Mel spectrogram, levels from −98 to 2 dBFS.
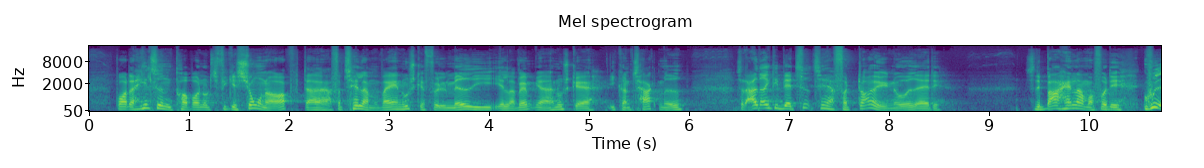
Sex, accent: male, native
